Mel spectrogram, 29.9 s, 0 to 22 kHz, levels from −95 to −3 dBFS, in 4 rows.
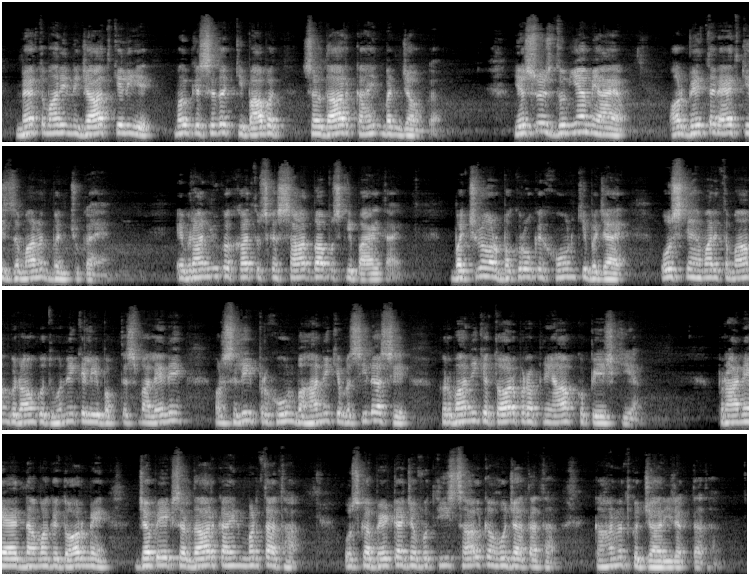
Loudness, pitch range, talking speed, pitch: -20 LUFS, 155-185 Hz, 205 wpm, 170 Hz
